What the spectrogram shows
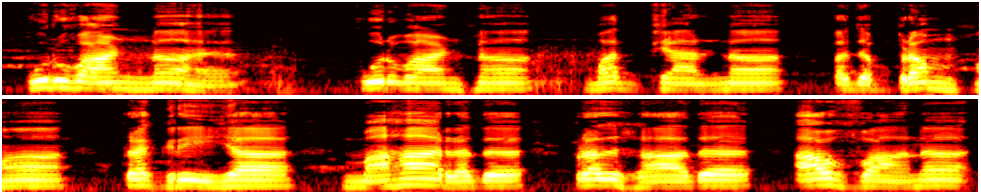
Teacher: जो ह का है उर स्थानीय है कंठ स्थानीय नहीं है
